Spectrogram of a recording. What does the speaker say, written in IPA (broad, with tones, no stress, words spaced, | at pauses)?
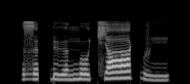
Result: zə˦˥t̚ ɗɨ˧ə̯ ŋo˧t͡ɕaː˦˥k̚ vi˧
